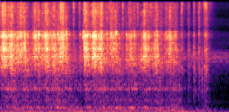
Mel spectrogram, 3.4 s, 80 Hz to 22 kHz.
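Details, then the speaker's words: 1995 Chevy Silverado C1500 with swapped-in 350 TBI, nearly 300,000 miles, no start with a weak battery going dead: harsh metallic grinding over slow cranking, then cuts off; flywheel or starter teeth suspected worn, starter itself not bad. "does sound like the flywheel or starter teeth might be a little wore out the starter itself is not bad battery's going dead"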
